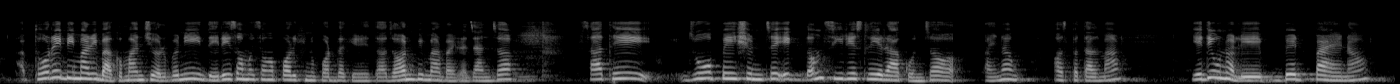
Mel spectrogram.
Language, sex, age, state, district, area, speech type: Nepali, female, 18-30, West Bengal, Kalimpong, rural, spontaneous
